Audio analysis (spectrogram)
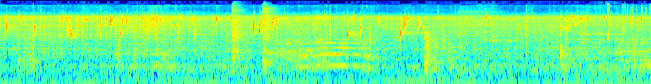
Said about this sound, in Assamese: আলুখিনি অকণমান ফ্ৰাই হ'বলৈ দিম।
